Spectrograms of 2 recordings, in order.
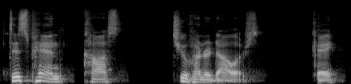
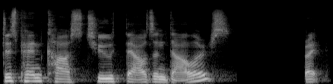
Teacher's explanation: Also known as upspeak, uptalk, and it means you're ending your sentences like this. At the end of your sentences, you're talking up. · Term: rising terminal intonation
